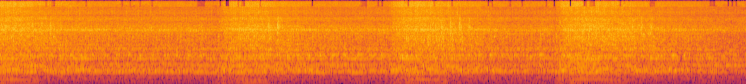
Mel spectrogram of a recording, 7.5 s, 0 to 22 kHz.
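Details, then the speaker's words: 2008 Renault Logan 1.6 8-valve at 144,000 km, cold, with timing belt rollers replaced and valves adjusted. A metallic knock inside the engine rises and falls with the revs over a rough hiss, both when revving and when driving. Cause unknown. "Звук металла. Именно когда газую, либо когда еду, при движении двигаюсь, останавливаюсь. В общем, обороты, когда поднимаются, спускаются звук."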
